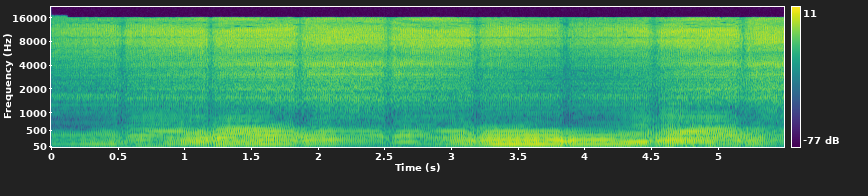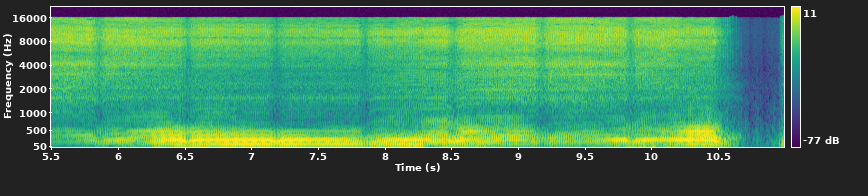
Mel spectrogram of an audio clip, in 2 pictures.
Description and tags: ORAL BRASS
Toothbrush Oral B
Open, Rec, House, Loop, Bass, Multisample, Sample, Trash, Field, Off-Shot-Records, Home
